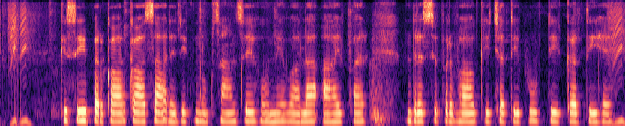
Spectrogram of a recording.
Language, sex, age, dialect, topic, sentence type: Hindi, female, 31-35, Garhwali, banking, statement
